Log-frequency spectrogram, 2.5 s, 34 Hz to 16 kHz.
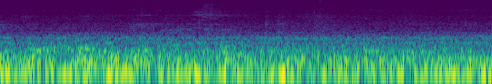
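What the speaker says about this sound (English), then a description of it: "here is the tractor train, and it consisted of two Caterpillar tractors" Tractor train of two Caterpillar tractors pulling heavy 20-ton sleds at departure on the Byrd-to-Pole polar traverse: a steady, loud low rumble and engine drone fills the whole stretch without a break.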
